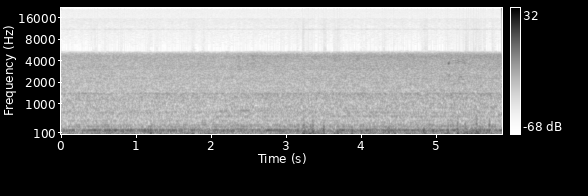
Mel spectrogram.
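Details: Deep, muffled rumbling like wind or distant traffic dominates, with no animal sounds heard.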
